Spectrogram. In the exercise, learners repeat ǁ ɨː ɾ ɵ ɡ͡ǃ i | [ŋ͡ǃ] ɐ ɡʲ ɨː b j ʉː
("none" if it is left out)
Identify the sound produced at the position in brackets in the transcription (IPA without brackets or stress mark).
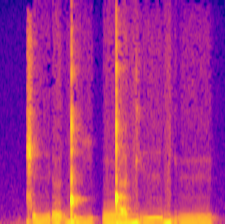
ŋ͡ǃ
